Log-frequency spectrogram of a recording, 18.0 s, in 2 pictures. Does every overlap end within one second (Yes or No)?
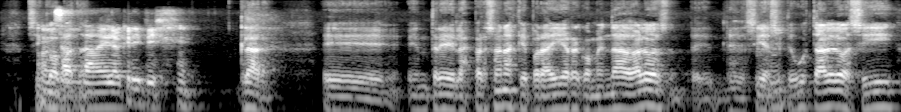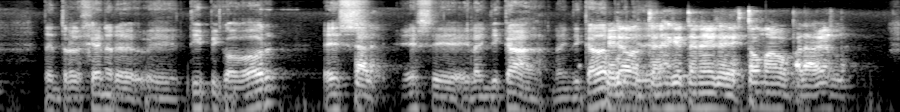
Yes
